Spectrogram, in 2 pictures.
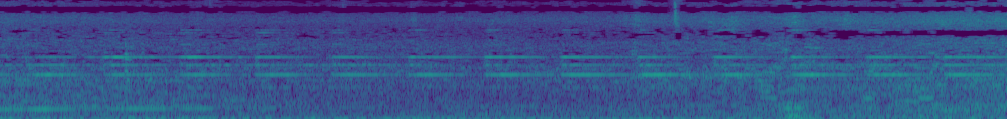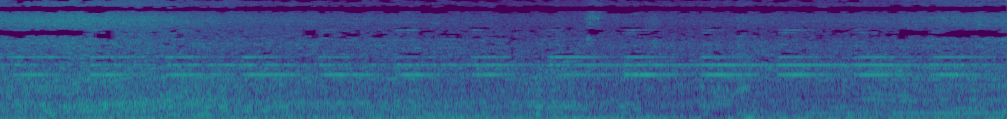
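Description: Amtrak Superliner passenger cars and a baggage car rolling past the station platform: a steady low rumble of wheels on rail, with a couple of short knocks about four seconds in and near the end.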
